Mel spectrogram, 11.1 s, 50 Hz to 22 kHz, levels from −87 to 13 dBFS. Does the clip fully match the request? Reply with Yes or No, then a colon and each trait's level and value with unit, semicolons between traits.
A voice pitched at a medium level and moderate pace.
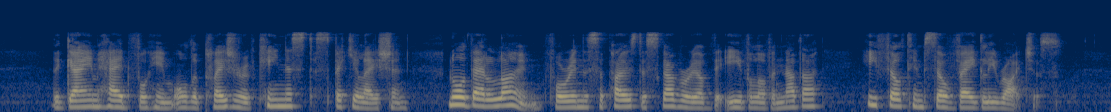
Yes: medium, 180 Hz; average, 155 wpm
